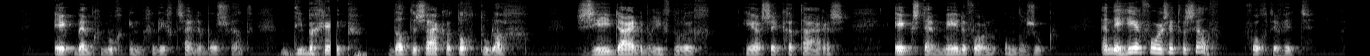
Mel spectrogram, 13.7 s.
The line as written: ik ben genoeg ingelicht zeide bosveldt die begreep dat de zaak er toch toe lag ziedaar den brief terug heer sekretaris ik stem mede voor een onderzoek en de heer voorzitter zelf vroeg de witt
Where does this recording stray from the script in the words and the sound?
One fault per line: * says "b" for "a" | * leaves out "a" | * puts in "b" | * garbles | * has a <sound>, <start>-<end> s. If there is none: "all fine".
* has a dropout, 3.3-3.4 s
